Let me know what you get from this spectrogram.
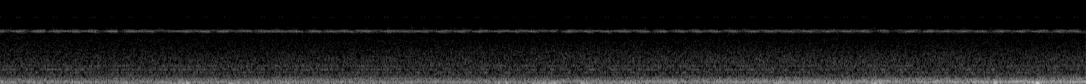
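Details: Male field cricket singing in Macieira da Maia, Vila do Conde, Portugal, on 7 May 2021, captured by a Canon PowerShot SX70 HS: an even, sustained high trill at unchanging pitch, accompanied by steady low wind rumble.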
